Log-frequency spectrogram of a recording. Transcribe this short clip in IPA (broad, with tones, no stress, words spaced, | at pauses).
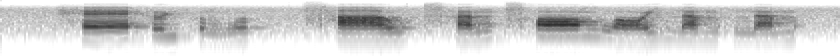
hɛː˧hɵ˥ɥhʊ˨˩ŋwʊ˧k̚ | t͡sʰaː˨˧wt͡sʰɐ˨˥ŋ t͡sʰɔː˥ŋ wɔː˨˥jn̪ɐ˧m | n̪ɐ˨˧m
